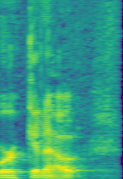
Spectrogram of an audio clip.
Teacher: you don't need a burst of air when you're linking your stop sounds at the end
